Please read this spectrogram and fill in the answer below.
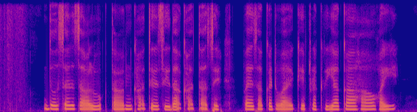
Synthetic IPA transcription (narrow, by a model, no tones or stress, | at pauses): d̪uːsəɾsaːlbʊkt̪aːnkʰaːt̪ɪɾsɪd̪a̰kʰa̰ːt̪a̰se | pɛːsakɐʈʋaːekepɾəkɾɪjakahaːɦai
